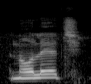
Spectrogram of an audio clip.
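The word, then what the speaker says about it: knowledge: যদি কোন শব্দের প্রথম অক্ষর কে এন থাকে তাহলে তার উচ্চারণ হবে ন এর মত। যেমন আমি কিছু ওয়ার্ড লিখে দিয়েছি। নো নিফ নলেজ নেই।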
